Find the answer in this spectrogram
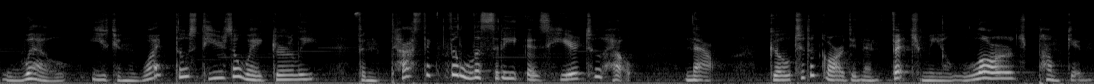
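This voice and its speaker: The woman's voice is fairly high and put on for a character. She speaks at a fairly slow pace. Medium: read story. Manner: airy, jolly, upper-class.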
